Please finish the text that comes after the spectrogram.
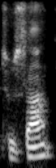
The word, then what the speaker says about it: Toussaint: Is it Toussaint? Am I saying it right? Toussaint? Yeah, Toussaint. Okay, cool.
